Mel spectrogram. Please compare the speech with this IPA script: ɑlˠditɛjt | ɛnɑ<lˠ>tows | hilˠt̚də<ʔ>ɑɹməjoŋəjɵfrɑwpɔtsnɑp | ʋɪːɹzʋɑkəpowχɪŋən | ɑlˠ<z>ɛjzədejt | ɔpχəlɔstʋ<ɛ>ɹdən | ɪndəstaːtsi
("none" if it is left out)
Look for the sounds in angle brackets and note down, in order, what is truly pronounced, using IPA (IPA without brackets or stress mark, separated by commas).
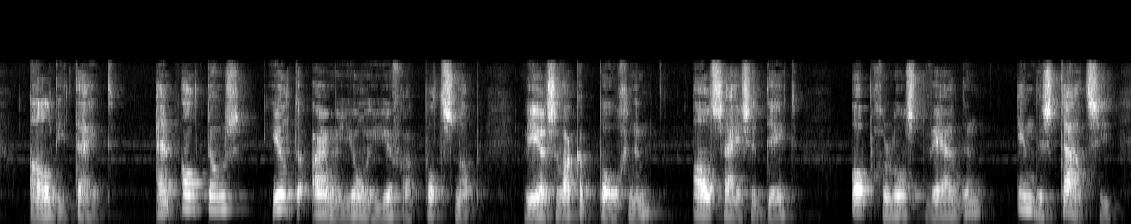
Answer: lˠ, ʔ, s, ɛ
